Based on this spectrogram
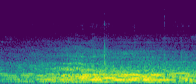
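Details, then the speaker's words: Honda Vario/Beat scooter cranked on the starter: uneven, wobbling rough run with a pulsing beat as the crankshaft visibly wobbles on the right side, a bent crankshaft caused by hammering the left crank end when removing the roller housing. "Sebelah kanan. Itu ya. Nah, itu baling itu. Kelihatan ya."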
